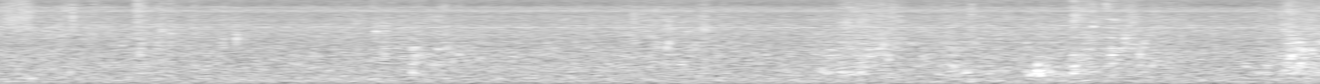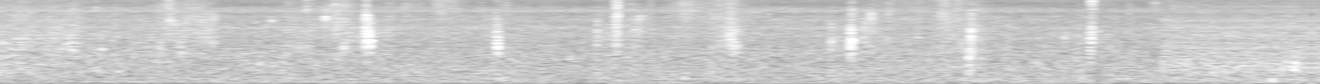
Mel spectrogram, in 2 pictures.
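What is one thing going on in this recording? Footsteps splash and squelch through shallow muddy puddles.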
